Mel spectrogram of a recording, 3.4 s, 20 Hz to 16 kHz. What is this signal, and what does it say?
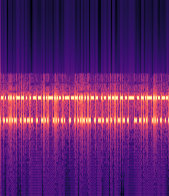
RTTY, about 45.45 baud. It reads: JAPANESE FACILITIES
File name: fsk850 / USS-Massachusetts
